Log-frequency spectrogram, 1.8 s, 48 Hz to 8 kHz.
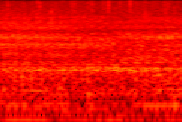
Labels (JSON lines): {"label": "anthrophony, boat engine", "recorder": "SoundTrap 500"}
